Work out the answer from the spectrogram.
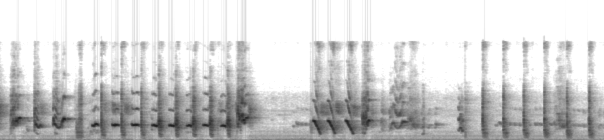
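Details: Javan myna calling as a lure for other mynas: fast series of sharp ticking notes with a steady whistled tone underneath, repeated in runs separated by short pauses.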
